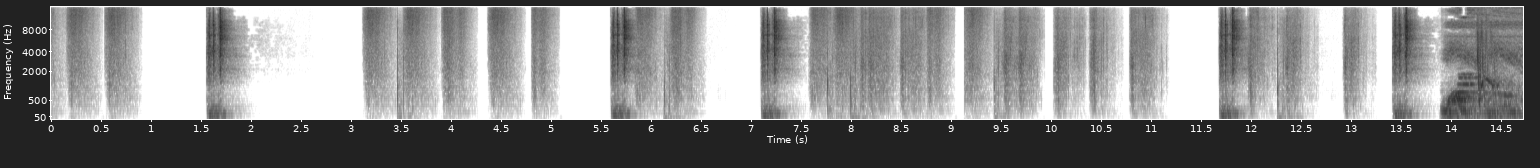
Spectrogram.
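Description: Footsteps thud on the ground in short bursts.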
